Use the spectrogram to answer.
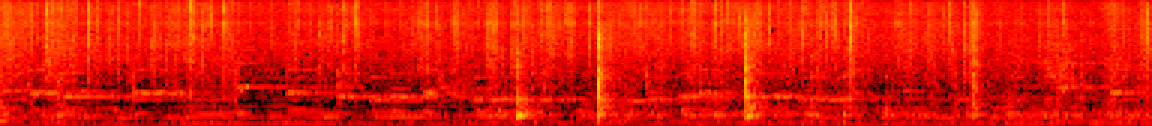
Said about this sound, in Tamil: இப்போ பார்த்தீங்கன்னா நல்லா கிண்டியாச்சு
